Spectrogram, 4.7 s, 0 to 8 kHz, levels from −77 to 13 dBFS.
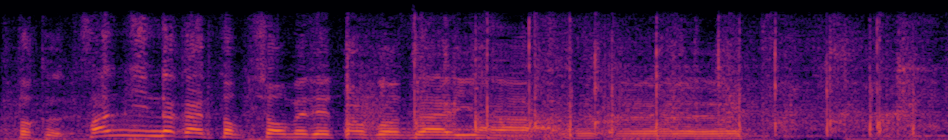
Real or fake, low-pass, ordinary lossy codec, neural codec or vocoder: fake; 7.2 kHz; AAC, 48 kbps; codec, 16 kHz in and 24 kHz out, 1 kbps, XY-Tokenizer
